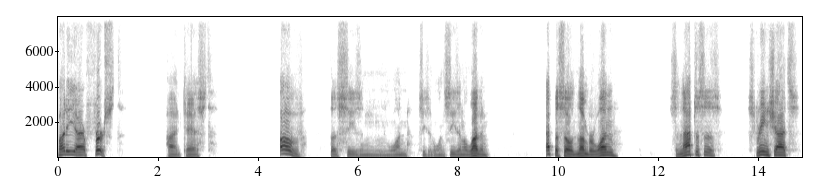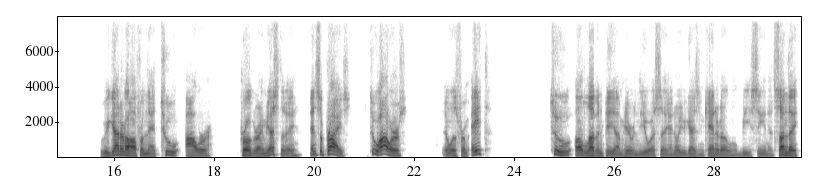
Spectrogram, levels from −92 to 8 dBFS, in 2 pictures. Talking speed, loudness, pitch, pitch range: 105 wpm, -24 LUFS, 125 Hz, 95-150 Hz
